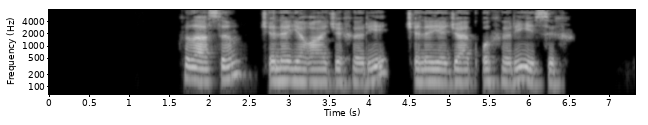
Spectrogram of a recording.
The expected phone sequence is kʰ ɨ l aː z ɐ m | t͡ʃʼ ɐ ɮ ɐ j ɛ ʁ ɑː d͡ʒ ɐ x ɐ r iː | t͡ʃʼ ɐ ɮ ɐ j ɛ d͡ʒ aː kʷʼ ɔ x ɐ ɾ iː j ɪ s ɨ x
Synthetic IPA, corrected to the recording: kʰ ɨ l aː s ɐ m | t͡ʃʼ ɐ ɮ ɐ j ɛ ʁ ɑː d͡ʒ ɐ x ɐ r iː | t͡ʃʼ ɐ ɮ ɐ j ɛ d͡ʒ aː kʷʼ ɔ x ɐ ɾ iː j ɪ s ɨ x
